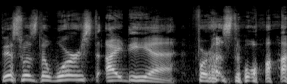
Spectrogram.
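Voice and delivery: play-acted panicked, freaked-out, high scream. Retelling a woman's reaction after she looks down, imitating her freaking out. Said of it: "She screams. She freaks out".

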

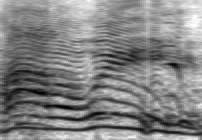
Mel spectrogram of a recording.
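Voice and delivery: loud, very high, belted-out outburst. Repeating another speaker's movie-killer line, sounding like Steve Harvey. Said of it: "Why everybody sound like Steve Harvey?".

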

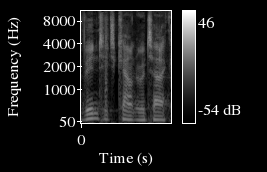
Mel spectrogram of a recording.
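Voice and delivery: ordinary talk

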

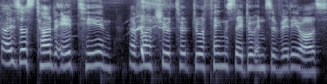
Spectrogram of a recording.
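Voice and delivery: heavy, thick, put-on German accent. Quoting a young german man, in a very german accent. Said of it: "he's like very German".

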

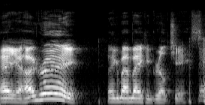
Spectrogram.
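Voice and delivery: very loud, big, booming character voice. Answering the other speaker who names Patrick Warburton: Patrick Warburton impression. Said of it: "I think of Patrick Warburton".

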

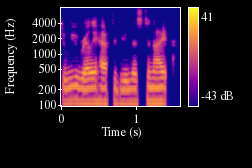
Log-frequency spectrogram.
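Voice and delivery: usual speaking voice

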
